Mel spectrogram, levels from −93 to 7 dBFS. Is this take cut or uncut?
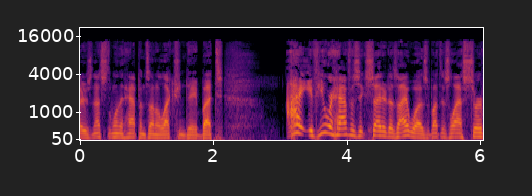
uncut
